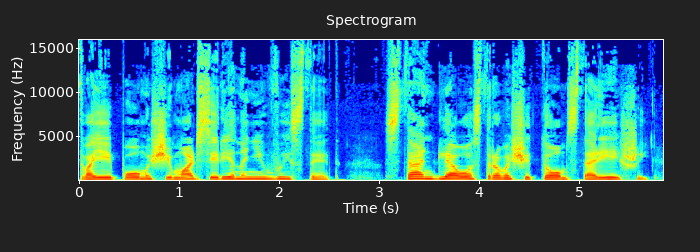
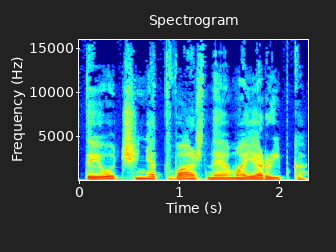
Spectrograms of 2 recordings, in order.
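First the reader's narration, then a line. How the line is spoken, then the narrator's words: Tender, affectionate. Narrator (Russian): сказала, ласково обнимая девочку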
